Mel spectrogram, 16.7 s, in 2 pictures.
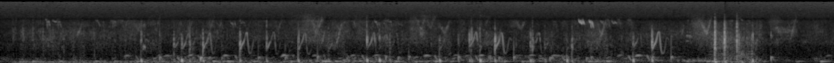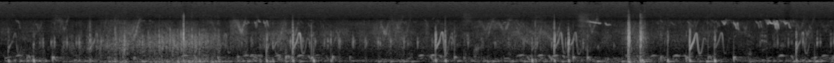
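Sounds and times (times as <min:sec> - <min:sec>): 
swishing sounds: 0:00.1 - 0:07.7
greater sage-grouse chorus of pops and gulps: 0:00.1 - 0:11.7, 0:12.7 - 0:16.5.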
